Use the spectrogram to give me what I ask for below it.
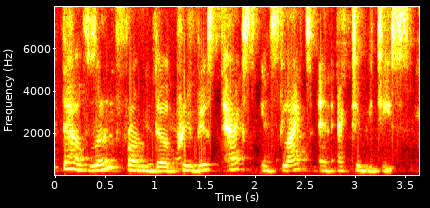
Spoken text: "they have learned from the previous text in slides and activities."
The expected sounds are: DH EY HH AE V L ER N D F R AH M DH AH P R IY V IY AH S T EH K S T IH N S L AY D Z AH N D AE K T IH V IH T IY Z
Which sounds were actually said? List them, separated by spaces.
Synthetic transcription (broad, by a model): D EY HH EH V L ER N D F R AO M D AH P R IY V IY AH S T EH K S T IH N S L AY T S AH N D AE K T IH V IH T IY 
